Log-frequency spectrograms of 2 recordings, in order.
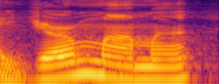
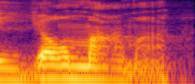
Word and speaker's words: Yo Mama: Now, all I did was spread some of my Your Mama seasoned flour. It's actually Yo Mama. That's how you pronounce it.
